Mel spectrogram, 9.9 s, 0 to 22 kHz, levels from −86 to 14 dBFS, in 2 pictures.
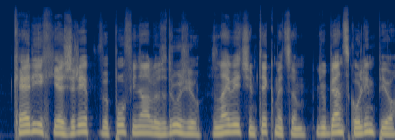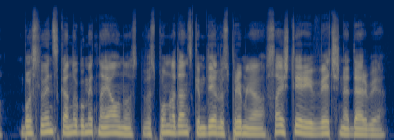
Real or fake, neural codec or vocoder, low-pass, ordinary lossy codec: real; none; 19.8 kHz; none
